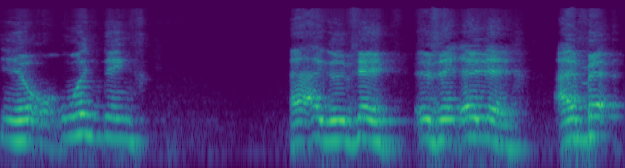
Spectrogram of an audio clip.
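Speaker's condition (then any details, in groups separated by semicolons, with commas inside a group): Cerebral palsy; occupational therapy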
